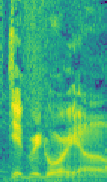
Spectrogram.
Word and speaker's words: DiGregorio: delivery it's not delivery it's not Douro it's di Gregorio okay okay how do you spell it d i g r e g o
